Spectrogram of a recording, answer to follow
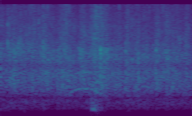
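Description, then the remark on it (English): An audience claps together in a dense, steady wash of applause that holds evenly for the full two seconds, sounding moderately soft, with no voices standing out. “You can clap a little. It's fine.”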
